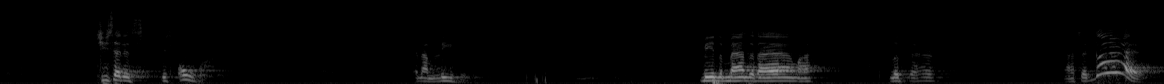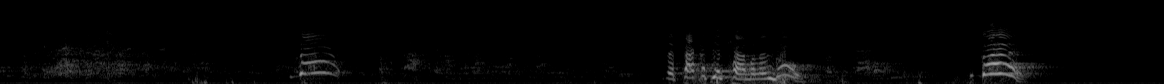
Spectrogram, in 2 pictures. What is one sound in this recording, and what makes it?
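A man preaches with animation into a microphone, his voice ringing in a large echoing hall, in bursts with pauses.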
